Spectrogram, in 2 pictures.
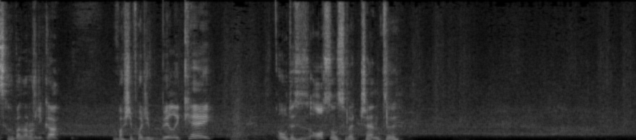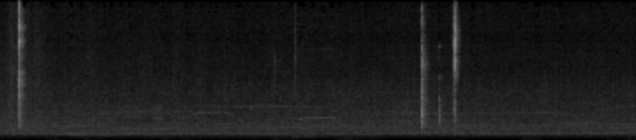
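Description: A large crowd murmurs and cheers steadily in a big arena.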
